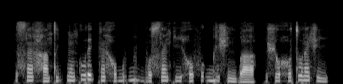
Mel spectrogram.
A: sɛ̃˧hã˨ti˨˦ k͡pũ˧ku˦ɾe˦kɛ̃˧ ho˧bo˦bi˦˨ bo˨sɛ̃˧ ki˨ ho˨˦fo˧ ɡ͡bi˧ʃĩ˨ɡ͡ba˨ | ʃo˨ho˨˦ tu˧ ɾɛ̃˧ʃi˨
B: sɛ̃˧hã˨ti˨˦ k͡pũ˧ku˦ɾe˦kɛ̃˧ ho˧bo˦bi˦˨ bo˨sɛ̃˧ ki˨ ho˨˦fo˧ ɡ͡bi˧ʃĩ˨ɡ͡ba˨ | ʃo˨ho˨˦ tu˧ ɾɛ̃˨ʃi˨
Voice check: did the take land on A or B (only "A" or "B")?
A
